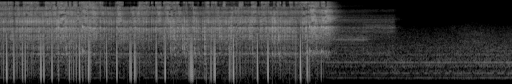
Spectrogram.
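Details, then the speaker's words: New Lincoln 180i MP DV MIG welder, DC+, steel wire, 100% CO2, loosely wrapped spool: arc crackles and pops unevenly then cuts out as wire jams and plugs nozzle; suspected wrong contact tip (35 instead of 25). "up the wire quick plugged up in the nozzle that's not good that fast still stuck"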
